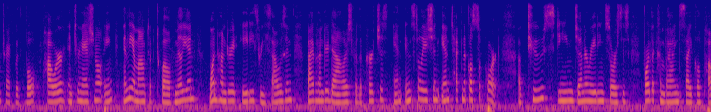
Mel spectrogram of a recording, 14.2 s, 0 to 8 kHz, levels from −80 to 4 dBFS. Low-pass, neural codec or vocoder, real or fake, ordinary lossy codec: 7.2 kHz; autoencoder, 48 kHz, 128 numbers a frame, DAC-VAE, trained on Japanese speech; fake; Opus, 32 kbps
